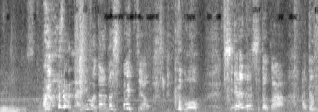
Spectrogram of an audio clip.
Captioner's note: laughs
